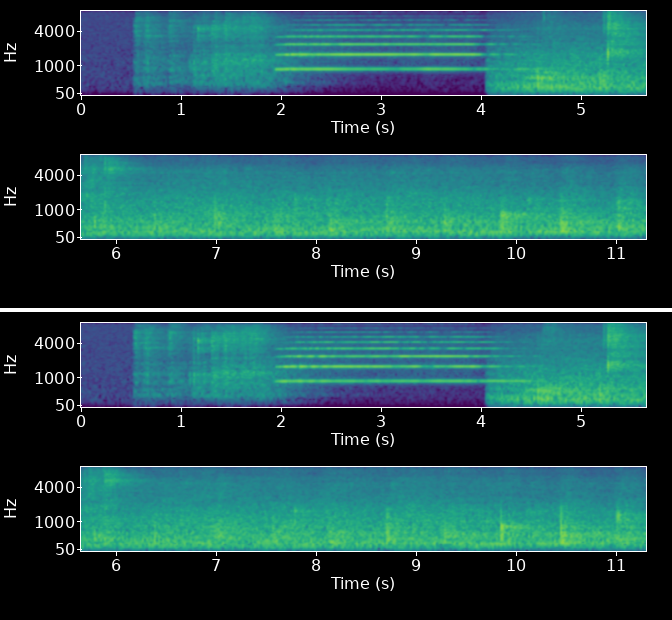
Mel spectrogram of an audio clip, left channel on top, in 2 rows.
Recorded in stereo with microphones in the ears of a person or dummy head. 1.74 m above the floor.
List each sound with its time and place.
0.5 s cutlery clinking: 20° right (ahead or behind), 3 m
1.9 s a trumpet: 5° left (ahead or behind), 2.0 m
4.0 s footsteps: 20° left (ahead or behind), 3.5 m; by 11.2 s 40° right (ahead or behind), 8 m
